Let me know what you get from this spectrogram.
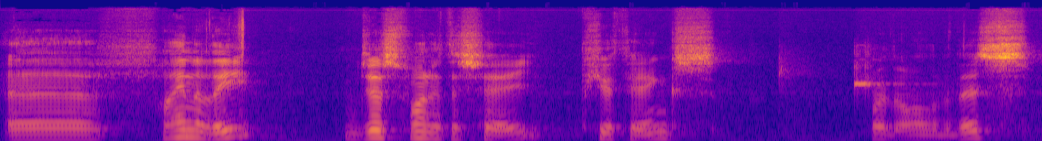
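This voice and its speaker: Man giving a halting demo, noisy recording. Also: fairly high pitch, bright, forceful tone. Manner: halting, pieces sentences together in short bursts. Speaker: app demonstrator. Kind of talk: informal, unscripted product demo.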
